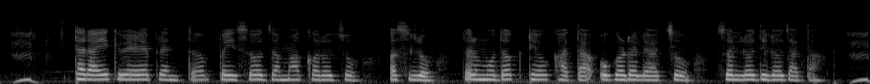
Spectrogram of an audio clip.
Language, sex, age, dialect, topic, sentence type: Marathi, female, 18-24, Southern Konkan, banking, statement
